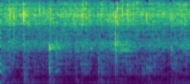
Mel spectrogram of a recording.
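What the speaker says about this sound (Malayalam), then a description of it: "ഈ അരിഞ്ഞു വെച്ചിരിക്കുന്ന ബദാമും കിസ്മസും നമുക്കൊന്ന് ഫ്രൈ ആക്കി എടുക്കണം." Chopped almonds and raisins fry in a pan with a steady, bright sizzle, punctuated by a few sharp clicks and taps of stirring, close and continuous without talk.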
